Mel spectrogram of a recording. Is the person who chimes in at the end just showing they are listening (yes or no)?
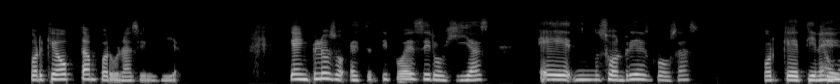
yes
